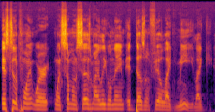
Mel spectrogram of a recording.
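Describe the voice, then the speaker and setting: A man's voice: on the high side, steady tone, normal speed, clean tone, dry recording. A man in his fifties, a stand-up comedian talking casually as a podcast guest, crude and self-mocking, laughing at his own stories. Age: 50s.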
